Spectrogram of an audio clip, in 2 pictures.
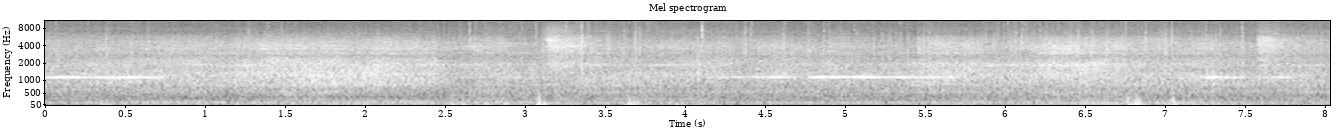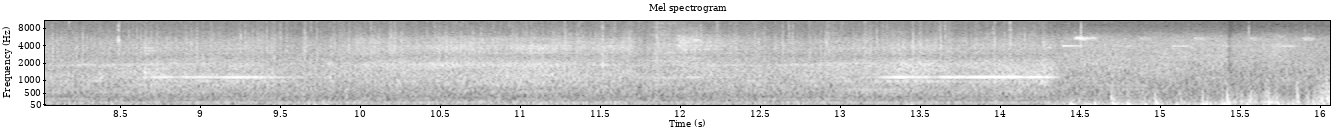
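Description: A heavy rail machine's engine rumbles steadily as it rolls along the track.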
